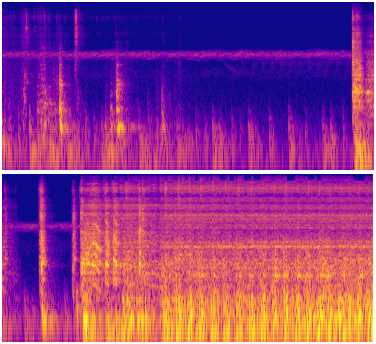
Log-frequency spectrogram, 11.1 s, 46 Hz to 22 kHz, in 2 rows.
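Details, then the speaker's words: 1981 Toyota 4x4 pickup, sitting since 2008, fuel pump and fuel supply unverified, run on starting fluid: sputtering coughs and stalls, then a rough rising run that won't smooth out. Flooded engine. "Oh, flooded it. Call that a win."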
